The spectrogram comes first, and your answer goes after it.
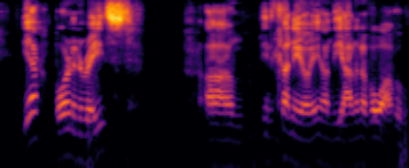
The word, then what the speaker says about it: Kaneohe: Every vowel in the Hawaiian alphabet only has one way to pronounce it. Not like the 7 different ways you can pronounce A in English, or A is ah, and A will always be ah. Cool. And everything is pronounced. There's no silent letters either.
